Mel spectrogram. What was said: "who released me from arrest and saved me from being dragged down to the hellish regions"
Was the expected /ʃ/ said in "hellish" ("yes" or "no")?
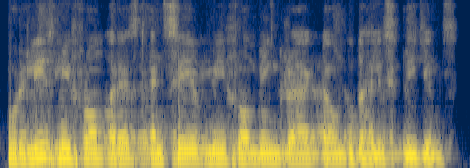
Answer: no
